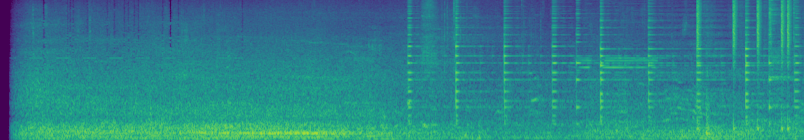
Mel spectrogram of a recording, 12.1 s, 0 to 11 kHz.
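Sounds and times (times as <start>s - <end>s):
vehicle engine low hum: 0.2s - 11.3s
city street traffic: 0.2s - 12.0s.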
